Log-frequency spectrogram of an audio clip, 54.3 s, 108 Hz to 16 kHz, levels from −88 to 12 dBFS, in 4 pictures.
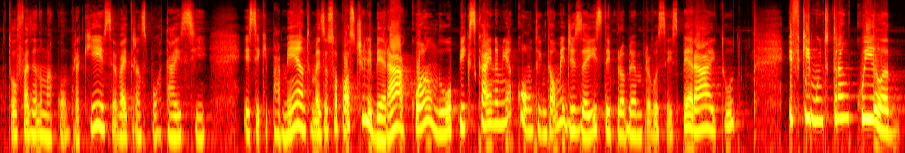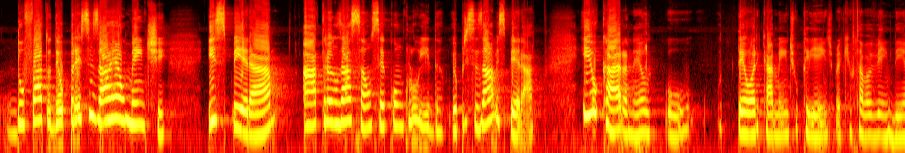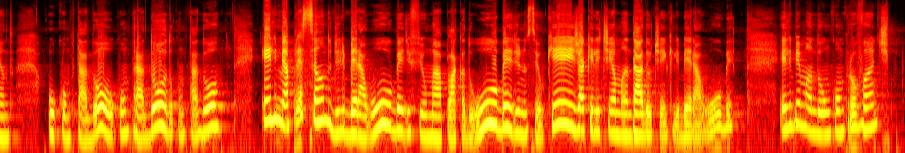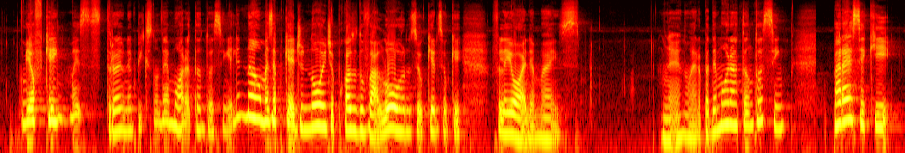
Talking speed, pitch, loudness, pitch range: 170 wpm, 230 Hz, -11 LUFS, 195-275 Hz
